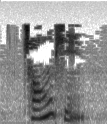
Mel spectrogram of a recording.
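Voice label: "成品", Mandarin Chinese; hsk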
